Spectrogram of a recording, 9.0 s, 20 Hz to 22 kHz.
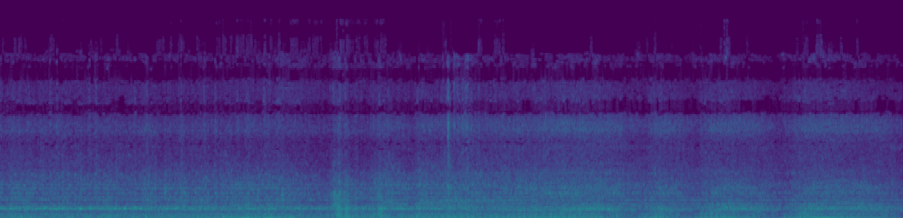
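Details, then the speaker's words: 1940 Dodge VFA32 winch truck, 85 years old, first start, with a major radiator leak found: steady, low burble at an even pace with no knocks or misses; idling cleanly. Normal idle. "Holy It's a runner. It is a runner."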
